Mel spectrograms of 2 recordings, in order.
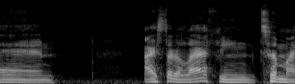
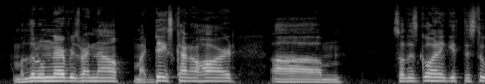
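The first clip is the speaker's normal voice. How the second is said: loud, high-pitched, hyped-up energetic delivery. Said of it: "just like".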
